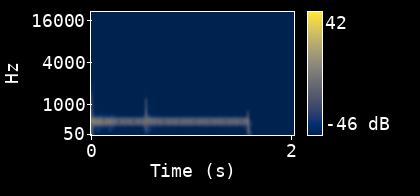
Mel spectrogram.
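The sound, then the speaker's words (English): A steady, buzzy telephone dial tone hums for about a second and a half while a phone call is being placed, broken by a few faint clicks, then cuts off abruptly into silence. “We're calling Michelle.”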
